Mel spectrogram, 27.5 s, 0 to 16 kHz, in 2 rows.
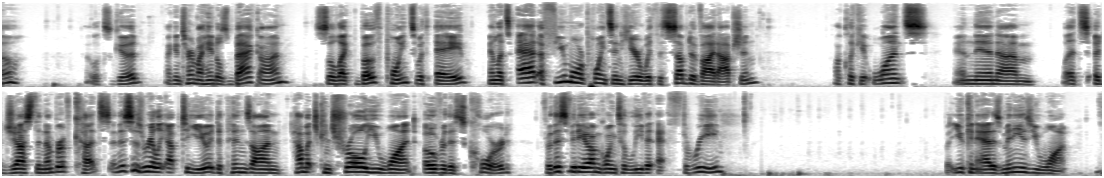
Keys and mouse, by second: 3.7 a, 3.9 a, 9.5-13.1 drag, 13.5 click, 18.5-23.3 middle drag, 23.3 a, 23.5 a, 23.8-27.5 middle drag.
